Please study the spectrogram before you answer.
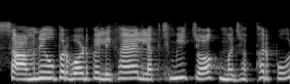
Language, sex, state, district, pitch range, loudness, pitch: Hindi, female, Bihar, Sitamarhi, 245-290 Hz, -16 LUFS, 270 Hz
